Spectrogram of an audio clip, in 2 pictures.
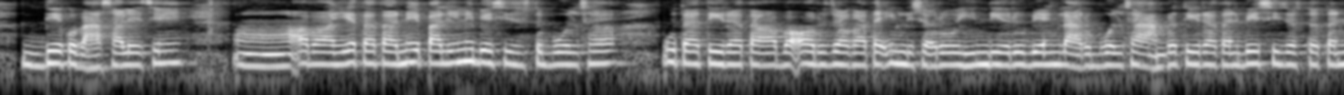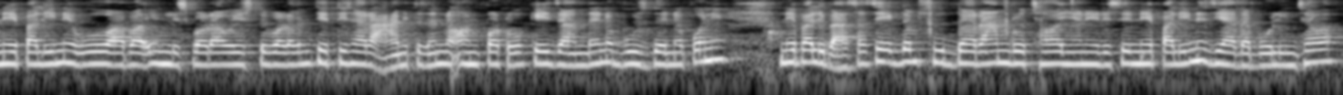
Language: Nepali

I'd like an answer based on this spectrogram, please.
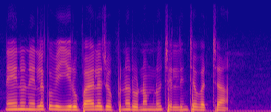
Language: Telugu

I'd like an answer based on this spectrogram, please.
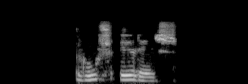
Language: Mari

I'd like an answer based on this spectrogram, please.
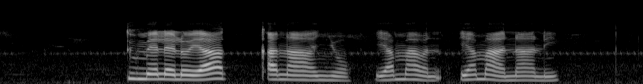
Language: Tswana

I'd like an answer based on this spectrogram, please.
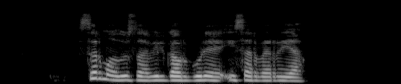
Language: Basque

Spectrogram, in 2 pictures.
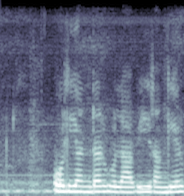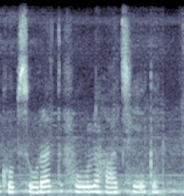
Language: Magahi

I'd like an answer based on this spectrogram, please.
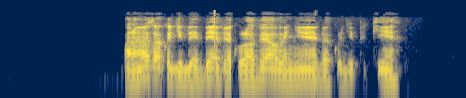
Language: Swahili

